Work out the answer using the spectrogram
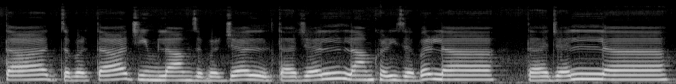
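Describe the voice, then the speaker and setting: A woman teaching Quran reading who spells out letters and vowel marks, then repeats each word slowly, humming doubled letters through the nose. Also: mid-range voice, fairly even intonation, dark tone. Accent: Urdu. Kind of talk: slow spelled-out recitation lesson.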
